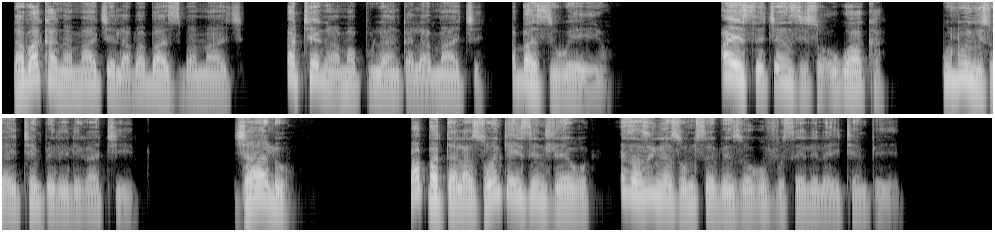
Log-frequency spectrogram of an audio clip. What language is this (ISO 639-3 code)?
nde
